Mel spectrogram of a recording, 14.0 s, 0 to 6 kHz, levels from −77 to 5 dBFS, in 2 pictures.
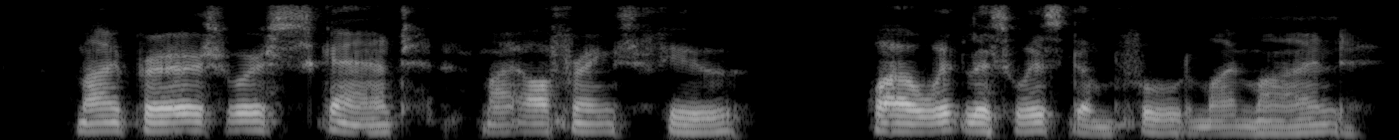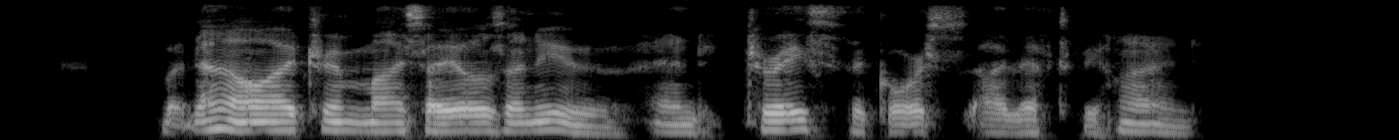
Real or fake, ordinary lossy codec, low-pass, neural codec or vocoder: fake; AAC, 48 kbps; 5.4 kHz; vocoder, 22.05 kHz, 80 mel bands, WaveNeXt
